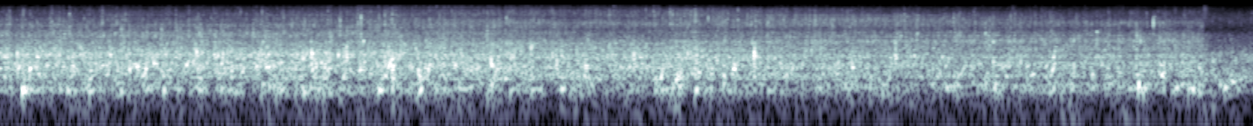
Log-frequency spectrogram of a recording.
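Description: Steady rushing flow of a cold mountain stream near a hidden waterfall at an overnight campsite, a continuous broadband wash of water close by with no talk over it.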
